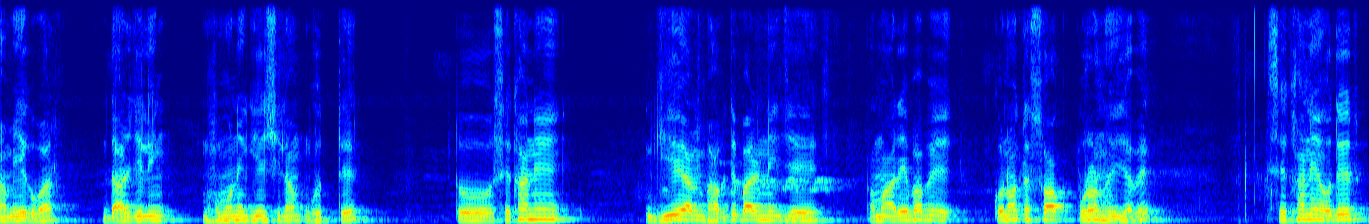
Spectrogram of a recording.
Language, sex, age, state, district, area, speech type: Bengali, male, 18-30, West Bengal, Uttar Dinajpur, urban, spontaneous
